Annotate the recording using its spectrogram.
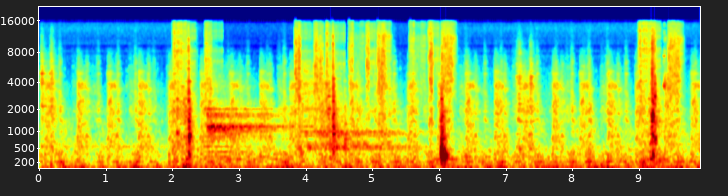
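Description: A machine clatters and rattles as it is being repaired.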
